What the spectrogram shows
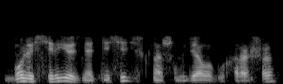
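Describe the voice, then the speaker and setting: A man's voice: fairly low pitch, expressive, fast. A man working as a bank debt collector, speaking in a stiff, insistent, bureaucratic way over a crackly phone line. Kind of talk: formal phone call.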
